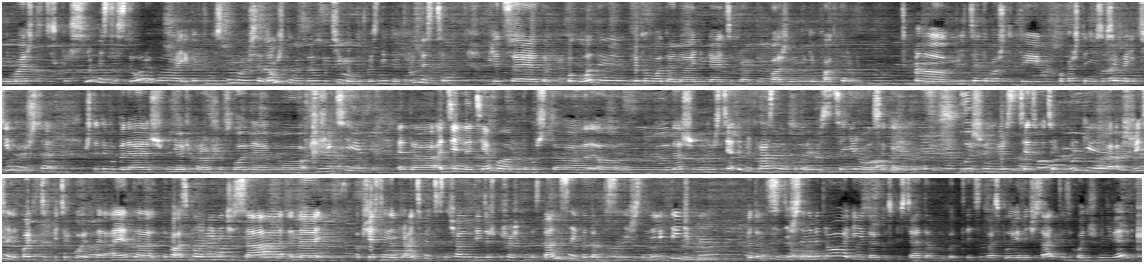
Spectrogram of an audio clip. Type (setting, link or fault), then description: fault, poor sound quality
